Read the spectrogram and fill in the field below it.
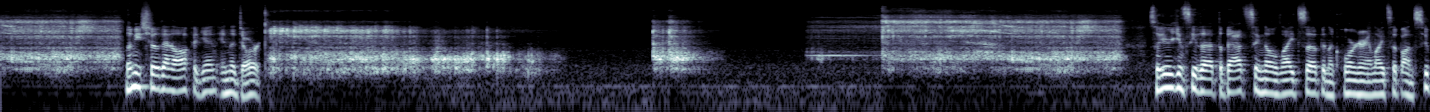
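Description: A toy plays music and sound effects through a small, tinny loudspeaker.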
